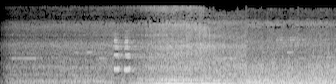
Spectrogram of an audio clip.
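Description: A bus approaching and passing close by, its engine rumbling loudly as it goes past, after two short horn toots about two seconds in.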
